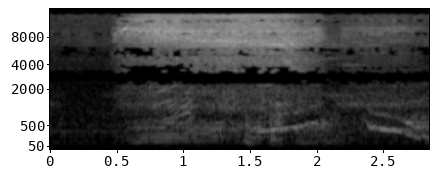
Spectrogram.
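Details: Snoring: a long, wavering, rattly snore on the in-breath, with hiss of background noise.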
